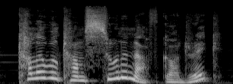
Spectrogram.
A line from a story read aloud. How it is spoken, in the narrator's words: a woman's voice trilled happily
